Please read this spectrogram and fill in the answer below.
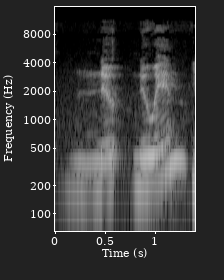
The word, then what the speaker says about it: Nguyen: There's a quote from Henry, I'm gonna pronounce his name as Nguyen. – Yeah. – Okay. – Sounds right to me.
